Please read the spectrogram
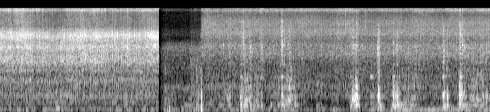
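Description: Onions and tomatoes sizzling loudly in hot oil as a spatula stirs them. About two seconds in it cuts to a quieter hiss of potato sticks frying in oil, with short clicks and scrapes of a perforated metal skimmer against the pan as they are turned.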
